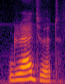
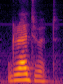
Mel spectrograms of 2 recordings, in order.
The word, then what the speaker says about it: graduate: u a t e when the word graduate is used as a noun it is pronounced graduate but when it is used as a verb it is used as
